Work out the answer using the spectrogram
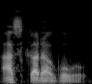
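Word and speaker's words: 飛鳥: 그 거기도 아스카라 그랬는데 여기는 날빛 자에 세조 자를 써서 그 비조 아고 쓰고 그 아스카라 발음을 해요 지금도 그렇게 씁니까 우리가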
